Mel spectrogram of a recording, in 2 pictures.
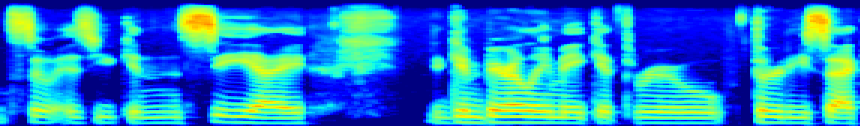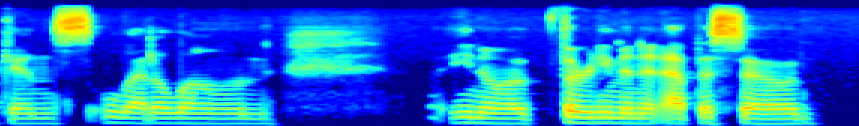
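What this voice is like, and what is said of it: Sick, cold-affected voice. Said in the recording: “I'm really sick. I think you can hear it from my voice... really horrible cold”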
